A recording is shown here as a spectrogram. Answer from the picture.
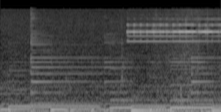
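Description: Soft acoustic guitar music, with a high electronic beep from a Skytech fireplace remote receiver box, about a second long and starting a little past halfway, as its learn button is pressed: the receiver entering learn mode to pair with the remote.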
